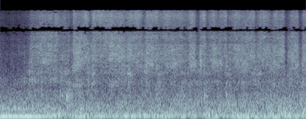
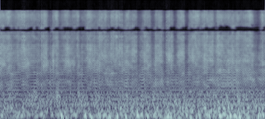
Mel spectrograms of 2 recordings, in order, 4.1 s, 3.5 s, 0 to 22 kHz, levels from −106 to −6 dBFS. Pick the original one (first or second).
first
